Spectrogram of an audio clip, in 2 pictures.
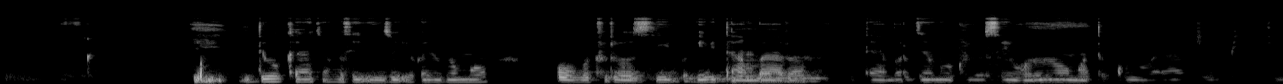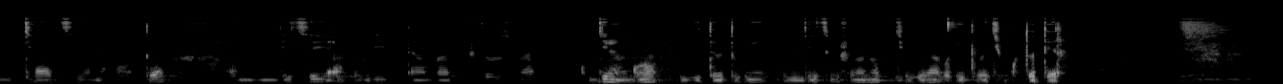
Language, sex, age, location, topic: Kinyarwanda, male, 18-24, Musanze, finance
